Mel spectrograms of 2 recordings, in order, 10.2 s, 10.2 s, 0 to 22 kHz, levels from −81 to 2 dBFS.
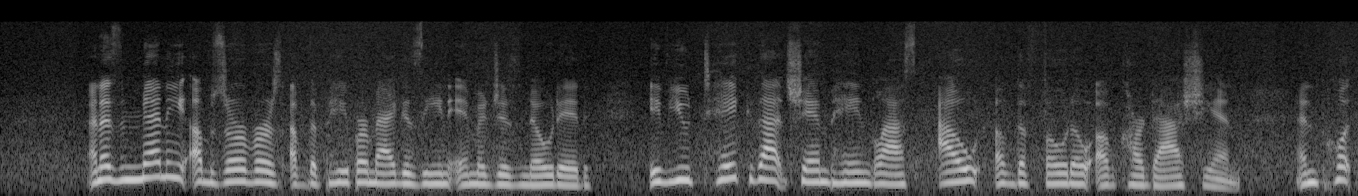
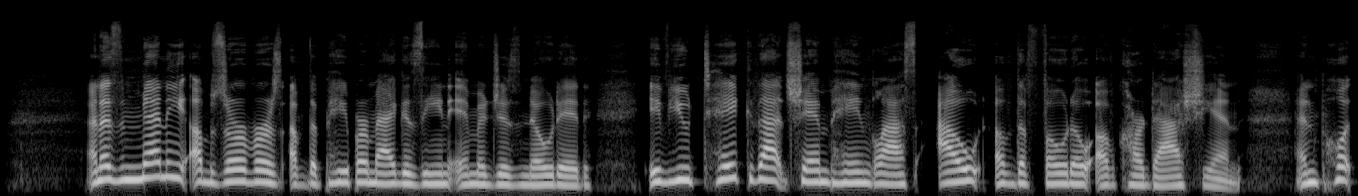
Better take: second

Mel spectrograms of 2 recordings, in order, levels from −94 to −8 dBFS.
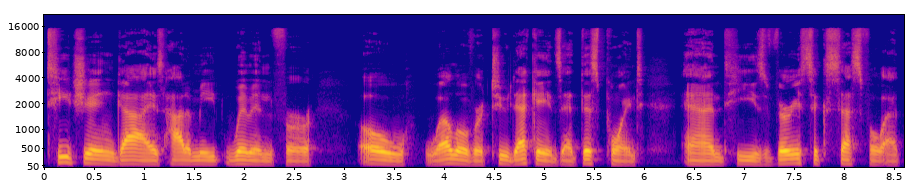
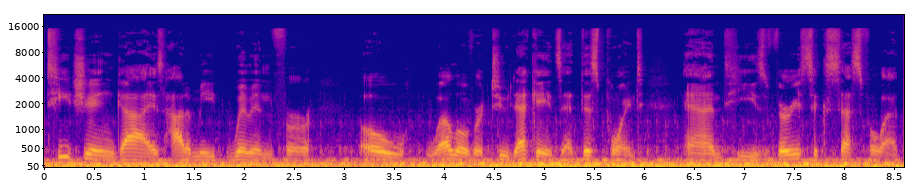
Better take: first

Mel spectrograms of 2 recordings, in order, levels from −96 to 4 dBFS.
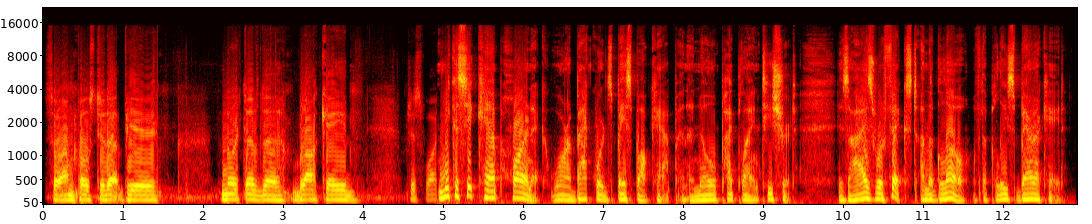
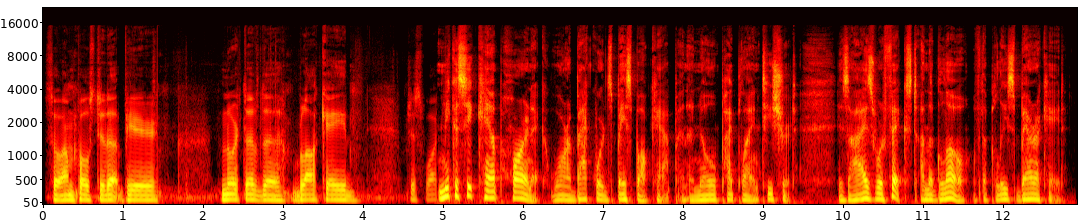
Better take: second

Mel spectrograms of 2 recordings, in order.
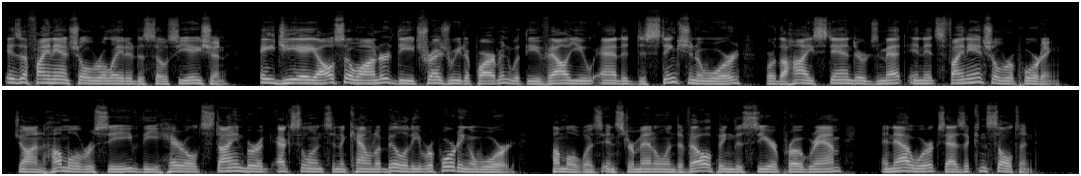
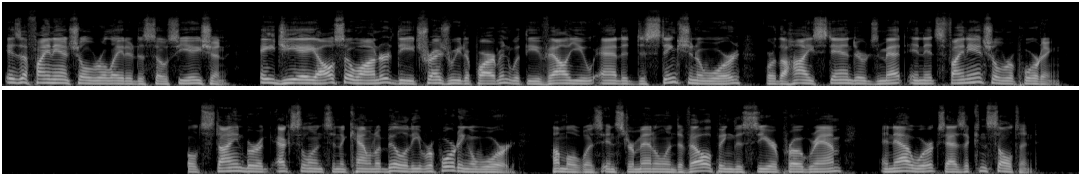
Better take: first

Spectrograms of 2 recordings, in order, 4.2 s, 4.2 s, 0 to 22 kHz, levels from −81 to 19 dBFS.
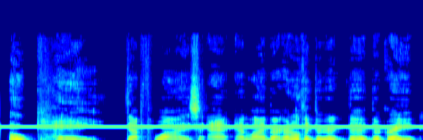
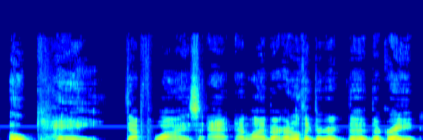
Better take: second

